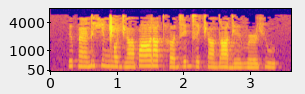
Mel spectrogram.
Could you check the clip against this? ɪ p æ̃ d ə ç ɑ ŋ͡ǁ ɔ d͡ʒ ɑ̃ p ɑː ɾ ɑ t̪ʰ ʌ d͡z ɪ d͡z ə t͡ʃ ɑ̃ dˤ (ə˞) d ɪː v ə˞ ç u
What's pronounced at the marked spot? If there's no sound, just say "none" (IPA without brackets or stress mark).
ʌ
